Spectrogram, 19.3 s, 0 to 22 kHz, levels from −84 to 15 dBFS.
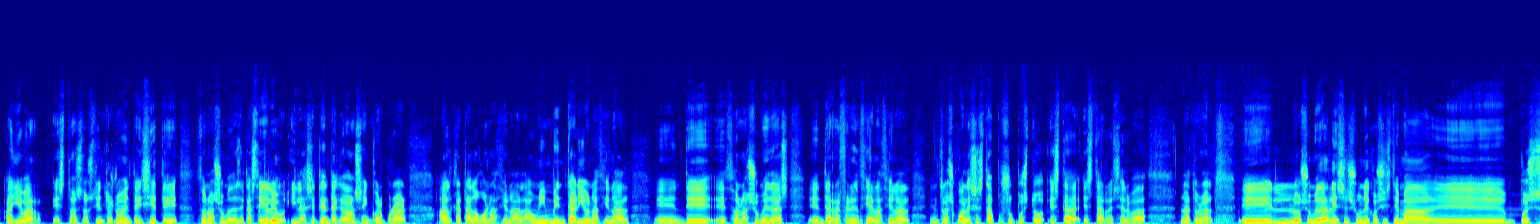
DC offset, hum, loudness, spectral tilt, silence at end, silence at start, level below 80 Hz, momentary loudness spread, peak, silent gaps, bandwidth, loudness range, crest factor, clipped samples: under 0.1%; none; -24 LUFS; -5.5 dB/octave; 0 s; 0 s; -46 dBFS; 8 LU; -4 dBFS; none; 13.5 kHz; 3 LU; 20 dB; under 0.1%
